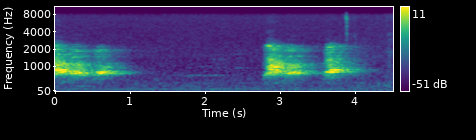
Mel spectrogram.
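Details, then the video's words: A dog barks twice at the start, falls silent for more than a second, then barks twice more in quick succession, against a low steady hiss. "Dog Barking"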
